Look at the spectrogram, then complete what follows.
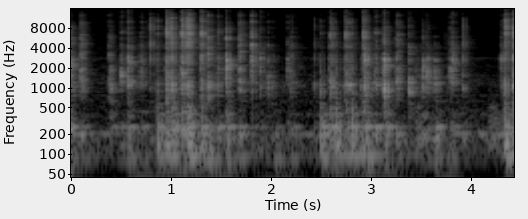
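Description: Computer keyboard typing: quick, irregular key clicks with short pauses, as numbers are entered into a document.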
